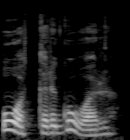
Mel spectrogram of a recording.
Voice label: "återgår", Swedish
